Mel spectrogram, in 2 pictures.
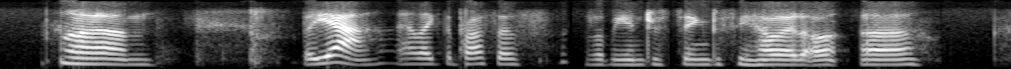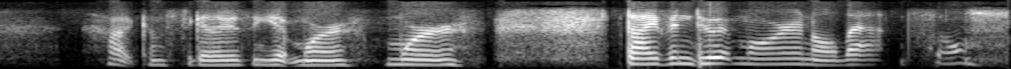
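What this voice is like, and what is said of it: Hoarse, fading voice. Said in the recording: “I keep losing my voice.”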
